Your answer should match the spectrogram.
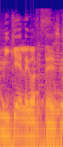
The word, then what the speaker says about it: Michele Cortese: Estoy preparado a decirlo como se pronuncia Michele Cortese, difícil acá.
